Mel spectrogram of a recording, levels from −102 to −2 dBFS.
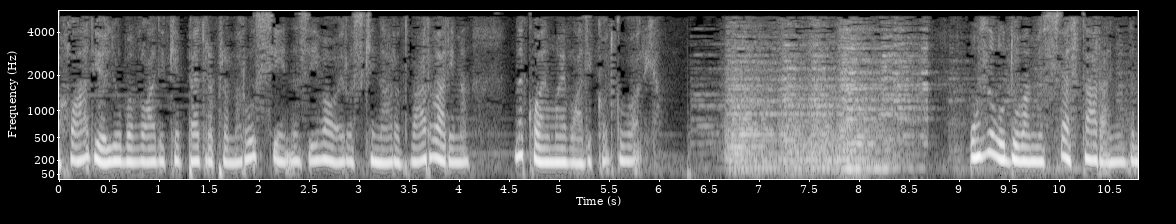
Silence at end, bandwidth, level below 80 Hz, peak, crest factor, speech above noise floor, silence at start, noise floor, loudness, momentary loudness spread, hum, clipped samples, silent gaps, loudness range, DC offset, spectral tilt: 0 s; 5.4 kHz; -44 dBFS; -4 dBFS; 14 dB; 24 dB; 0 s; -40 dBFS; -18 LUFS; 12 LU; none; under 0.1%; none; 6 LU; under 0.1%; -9 dB/octave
